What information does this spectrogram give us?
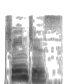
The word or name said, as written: changes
